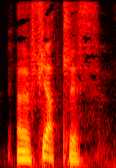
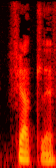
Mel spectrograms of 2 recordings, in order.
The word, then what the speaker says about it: Fjallið: How do you say the mountain in Icelandic? – Fjallið. – Fjallið? – Fjallið.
